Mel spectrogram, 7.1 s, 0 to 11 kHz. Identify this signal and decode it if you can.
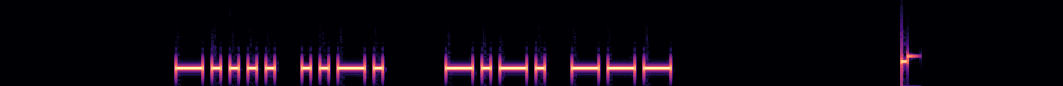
Morse code, heard as a keyed tone, about 20 wpm, 700 Hz. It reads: 6F CO
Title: Field Day Exchanges Encore - 20wpm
